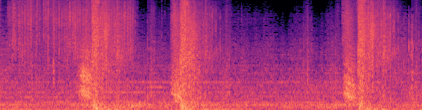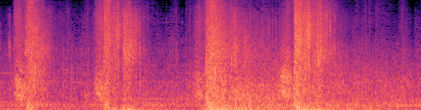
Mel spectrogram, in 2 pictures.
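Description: Weapons whoosh and strike in a fight, in sharp repeated bursts.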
